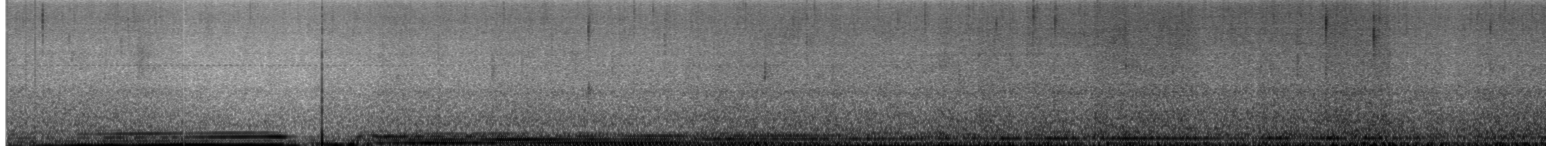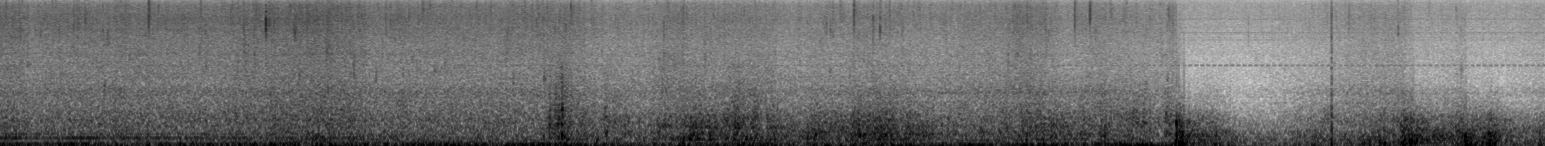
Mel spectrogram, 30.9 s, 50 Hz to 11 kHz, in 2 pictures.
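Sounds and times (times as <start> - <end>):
rain hissing: 0.1 - 30.9
rolling thunder: 3.2 - 30.9.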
